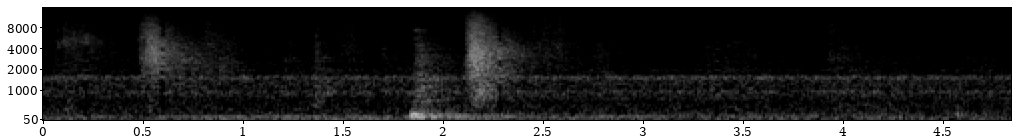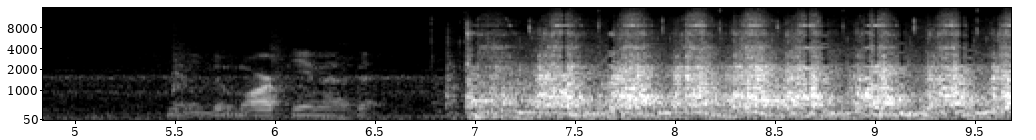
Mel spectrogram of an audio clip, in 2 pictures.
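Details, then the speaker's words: 1930 Plymouth barn find after 40 years stored, engine raised just off idle: quiet, then sharp regular snapping ticks; burned, melted ignition wires arcing. "Nope, it's arcing somewhere else again. I can literally hear it arcing."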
